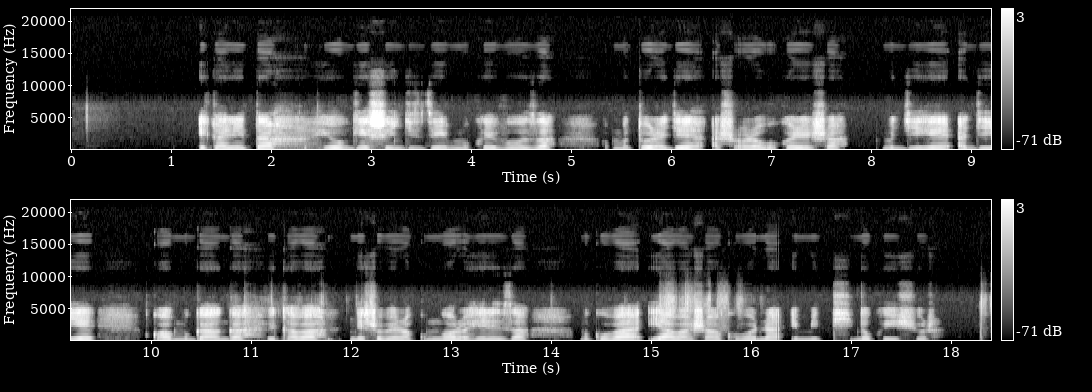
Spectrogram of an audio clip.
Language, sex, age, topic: Kinyarwanda, female, 18-24, finance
